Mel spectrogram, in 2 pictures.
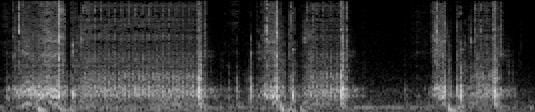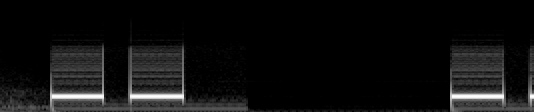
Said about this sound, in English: Why does it sound like I'm using a phone in the UK?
